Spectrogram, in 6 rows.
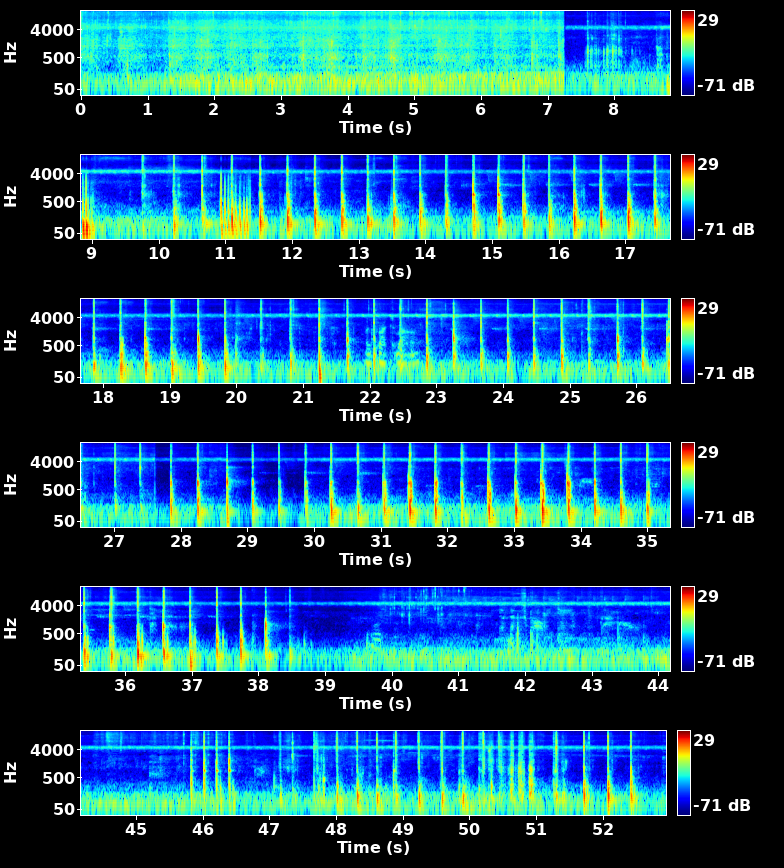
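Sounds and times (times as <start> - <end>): crickets chirring: 0.0 - 52.9
pestle pounding in a mortar: 9.8 - 26.6, 27.8 - 38.6, 45.8 - 46.5, 47.1 - 52.6.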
